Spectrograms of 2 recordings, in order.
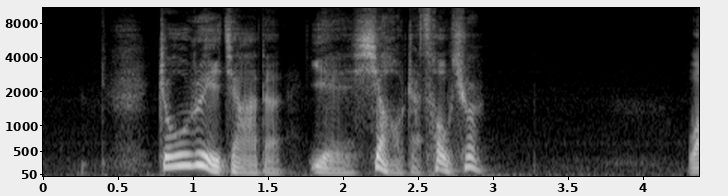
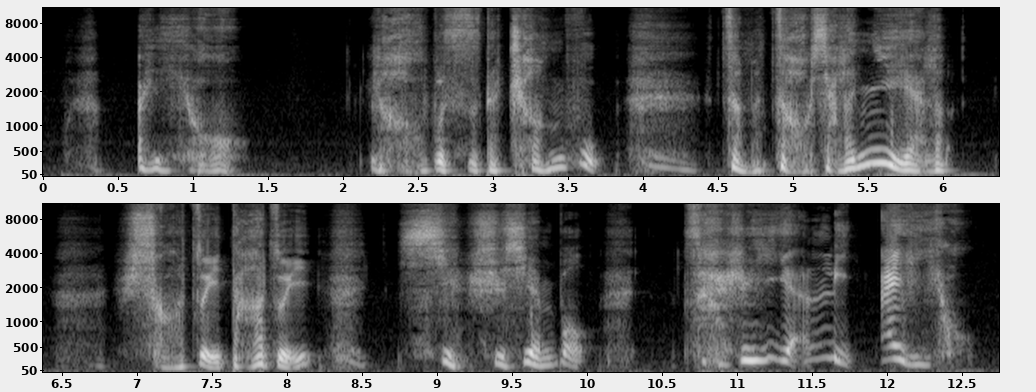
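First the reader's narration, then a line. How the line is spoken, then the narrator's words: Laughing, half-mocking. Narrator (Chinese): 俱笑个不住，有半劝半讽的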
